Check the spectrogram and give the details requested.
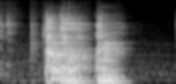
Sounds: Throat clearing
